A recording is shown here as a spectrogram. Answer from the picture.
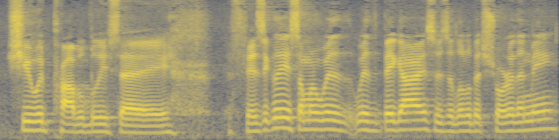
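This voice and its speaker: A man with a fairly high pitch, moderate pace and ordinary pitch variation, amid noticeable background noise and audible room echo. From US Northeast (Connecticut). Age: 30s. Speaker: actor and server on a blind date. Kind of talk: interview monologue.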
